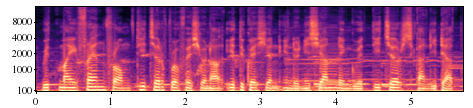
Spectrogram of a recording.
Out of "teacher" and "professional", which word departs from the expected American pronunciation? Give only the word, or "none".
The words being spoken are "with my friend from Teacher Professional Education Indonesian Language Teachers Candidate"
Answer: professional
